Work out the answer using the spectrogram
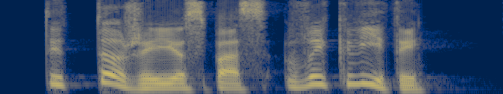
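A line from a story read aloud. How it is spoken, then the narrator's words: Snorting. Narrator (Russian): фыркнула Дорс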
